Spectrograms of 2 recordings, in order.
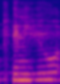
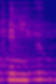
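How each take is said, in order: Both takes have the same delivery.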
